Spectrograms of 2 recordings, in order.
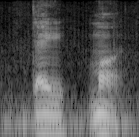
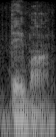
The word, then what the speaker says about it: Damon: Put the D-A-Y in front of the M-O-N. Now say it loud. Damon. Damon. That's the way you say my name. Not that hard. If you can say Monday, if you can pronounce Monday, nigga, you can pronounce my real name.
